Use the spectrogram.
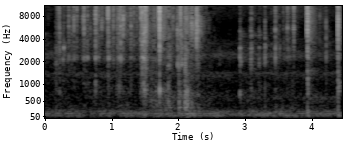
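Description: A utility knife cuts away the light blue outer layer of a solid bar of soap with an orange core, held in the palm. Quiet, bright, crisp shaving and crackling sounds come in a rapid string of short scrapes, with a few louder slices standing out. Each scrape stops sharply with no ring.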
